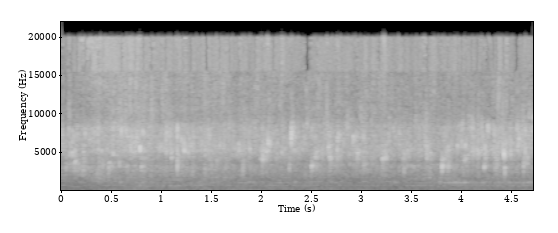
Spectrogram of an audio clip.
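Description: Oil poured from the side into a pan of frying fish, a continuous close sizzling and crackling with a watery hiss throughout and no talk.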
